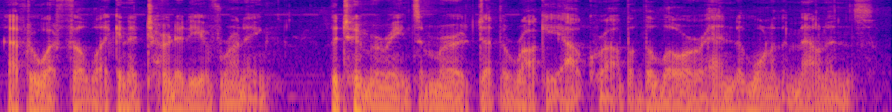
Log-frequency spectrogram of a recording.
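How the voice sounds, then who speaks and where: A man with a deep, gravelly voice reading dramatic scripted narration in a deliberate, suspenseful way. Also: a bit bright, slight background noise.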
